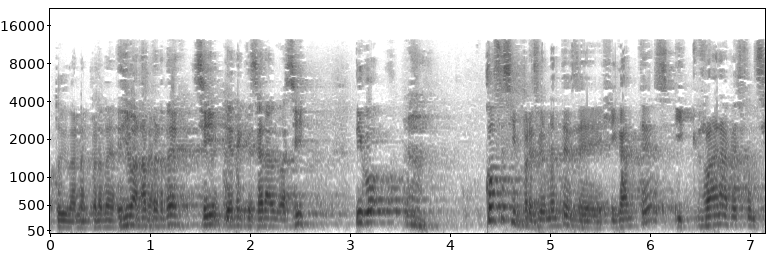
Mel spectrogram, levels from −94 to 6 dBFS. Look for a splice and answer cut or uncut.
uncut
